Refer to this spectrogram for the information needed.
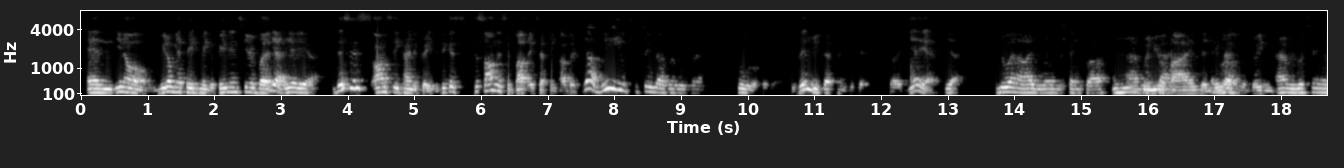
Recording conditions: poor sound quality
